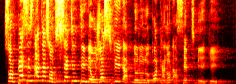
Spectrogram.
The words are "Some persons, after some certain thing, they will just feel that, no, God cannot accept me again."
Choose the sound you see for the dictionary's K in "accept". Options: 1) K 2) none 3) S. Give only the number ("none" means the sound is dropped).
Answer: 1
